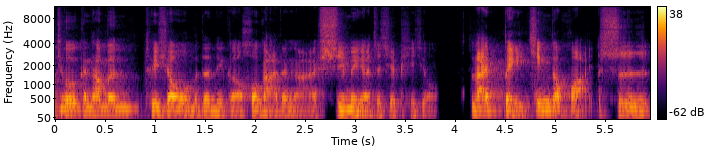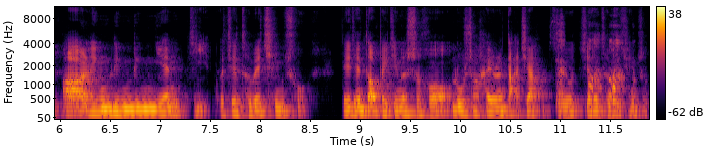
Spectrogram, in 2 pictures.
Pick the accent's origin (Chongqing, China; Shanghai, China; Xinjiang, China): Shanghai, China; moved away as an adult; now in Beijing, China; 因为我上海人嘛。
